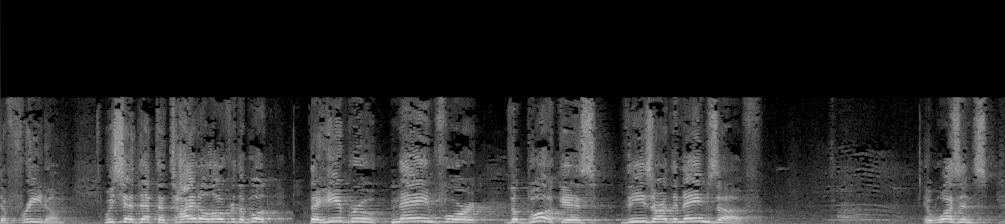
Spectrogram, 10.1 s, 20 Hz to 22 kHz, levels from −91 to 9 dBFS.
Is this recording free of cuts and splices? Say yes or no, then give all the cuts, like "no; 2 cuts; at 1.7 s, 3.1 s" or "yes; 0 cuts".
no; 1 cut; at 2.9 s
